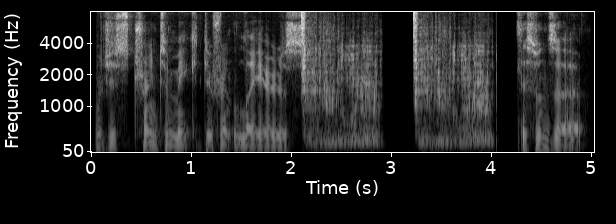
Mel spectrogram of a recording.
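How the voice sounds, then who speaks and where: A man's voice: low voice, fairly even intonation, slow, heavy background noise. A man giving a casual, slangy music production tutorial in a laid-back but enthusiastic way.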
